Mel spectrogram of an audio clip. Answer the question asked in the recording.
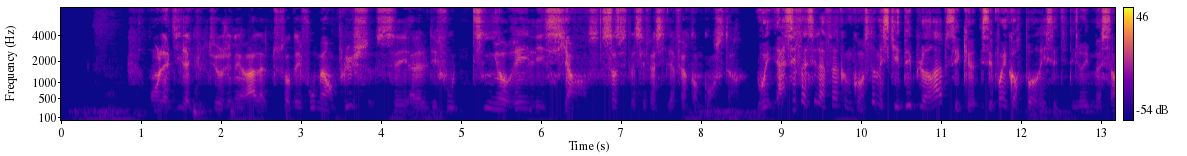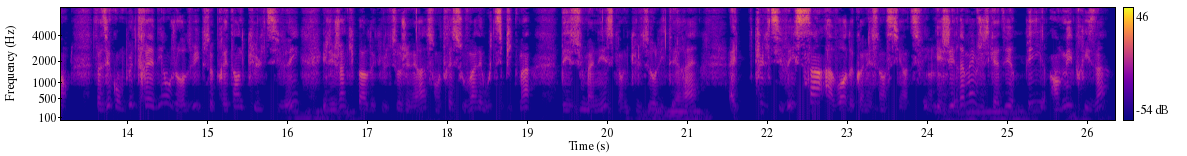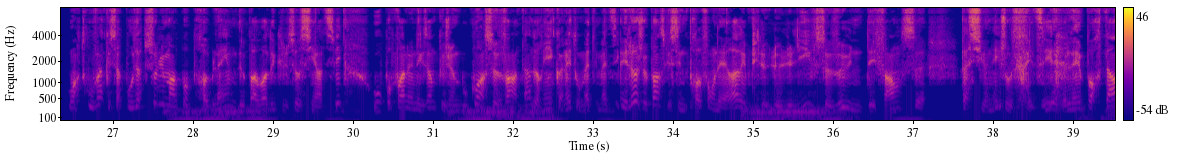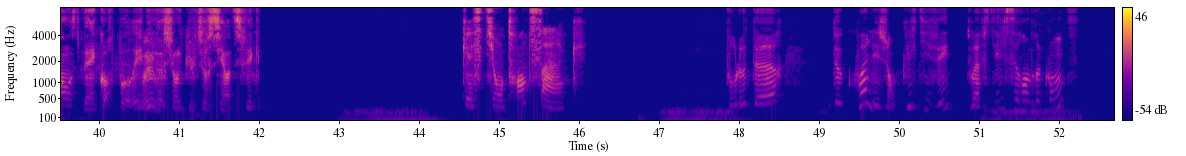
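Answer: Que la culture générale doit inclure des connaissances scientifiques; ignorer les sciences est une profonde erreur.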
